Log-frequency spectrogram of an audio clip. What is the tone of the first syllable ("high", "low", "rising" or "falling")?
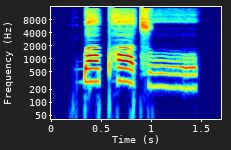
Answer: high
